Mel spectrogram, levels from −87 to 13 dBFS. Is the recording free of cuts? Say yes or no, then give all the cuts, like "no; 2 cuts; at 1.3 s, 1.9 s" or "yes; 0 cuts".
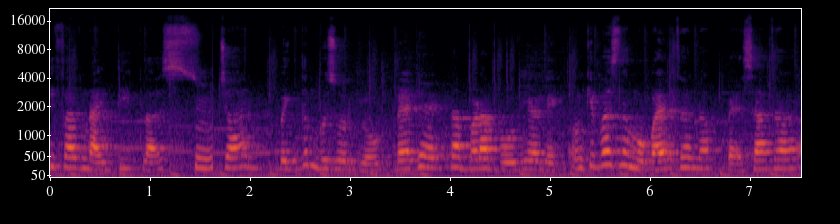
no; 3 cuts; at 1.7 s, 3.4 s, 5.0 s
